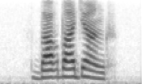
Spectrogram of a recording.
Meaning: alternative form of բարբաջանք (barbaǰankʻ)
- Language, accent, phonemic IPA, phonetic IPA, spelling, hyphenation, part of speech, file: Armenian, Eastern Armenian, /bɑʁbɑˈd͡ʒɑnkʰ/, [bɑʁbɑd͡ʒɑ́ŋkʰ], բաղբաջանք, բաղ‧բա‧ջանք, noun, Hy-բաղբաջանք.ogg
